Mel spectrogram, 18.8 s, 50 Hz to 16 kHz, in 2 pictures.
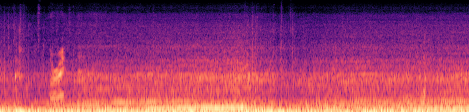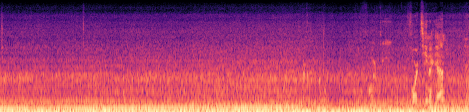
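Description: A 2010 LADA 2107 with a 1.6 manual gearbox accelerates hard from 0 to 60, its engine droning loudly and rising through the gears from inside the cabin, with wind noise and occasional voices over it.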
